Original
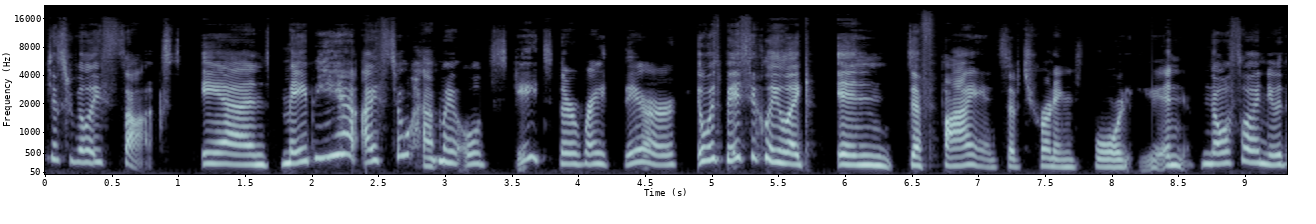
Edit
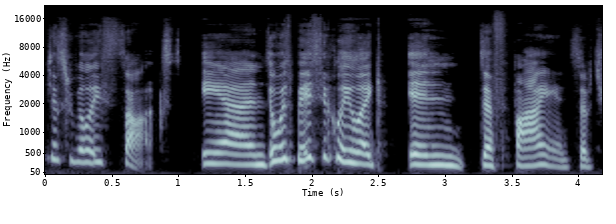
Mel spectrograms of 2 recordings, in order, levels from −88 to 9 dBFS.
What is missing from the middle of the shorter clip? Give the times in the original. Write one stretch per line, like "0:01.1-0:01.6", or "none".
0:01.7-0:04.9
